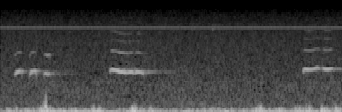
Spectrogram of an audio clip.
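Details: Pygmy owl uttering soft whistles: a quick cluster of short notes, then longer single whistles spaced about a second or two apart, over a low steady rumble.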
